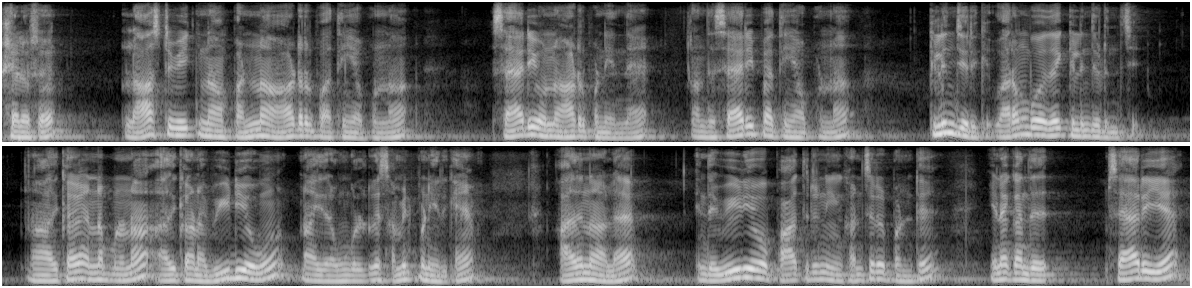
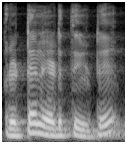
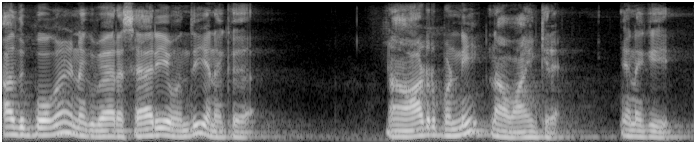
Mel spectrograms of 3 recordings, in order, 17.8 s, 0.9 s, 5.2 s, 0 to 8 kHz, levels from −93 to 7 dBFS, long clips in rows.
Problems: none marked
